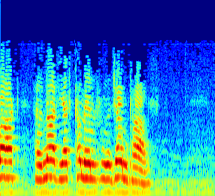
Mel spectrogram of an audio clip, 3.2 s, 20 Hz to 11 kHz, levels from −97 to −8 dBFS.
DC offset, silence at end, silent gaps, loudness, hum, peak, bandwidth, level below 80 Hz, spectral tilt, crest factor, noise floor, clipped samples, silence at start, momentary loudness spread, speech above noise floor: under 0.1%; 0.95 s; none; -19 LUFS; none; -6 dBFS; 5.4 kHz; -42 dBFS; -9.5 dB/octave; 12 dB; -45 dBFS; under 0.1%; 0 s; 8 LU; 27 dB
